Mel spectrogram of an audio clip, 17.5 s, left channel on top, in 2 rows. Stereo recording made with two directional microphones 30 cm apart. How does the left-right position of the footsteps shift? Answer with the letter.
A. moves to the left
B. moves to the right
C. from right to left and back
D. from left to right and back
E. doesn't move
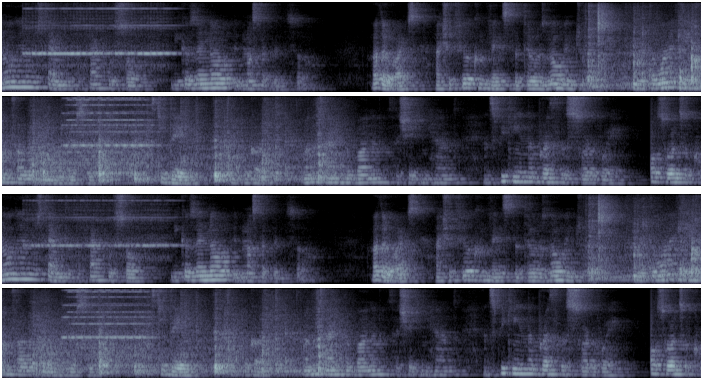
B.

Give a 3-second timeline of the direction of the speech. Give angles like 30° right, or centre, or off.
20° right, 10° left, 40° left, 20° left, 10° right, 20° right.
